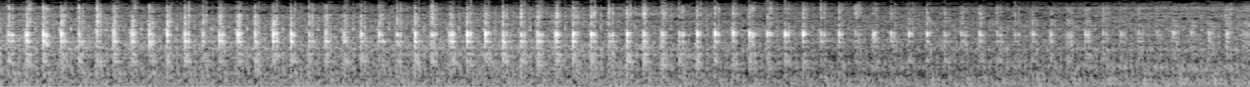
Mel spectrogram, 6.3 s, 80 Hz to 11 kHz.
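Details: BMW M57 diesel (E60 525d/530d type) at idle, oil filler cap open: steady sharp knocking about two per second over diesel clatter, loud only with cap open; vacuum pump noise, harmless.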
